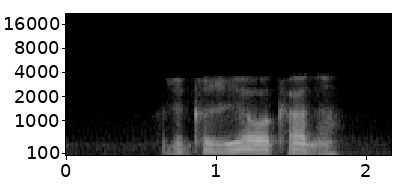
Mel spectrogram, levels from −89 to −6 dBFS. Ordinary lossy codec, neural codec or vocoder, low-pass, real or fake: MP3, 24 kbps; codec, 16 kHz, 0.9 kbps, LongCat-Audio-Codec; 3.6 kHz; fake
